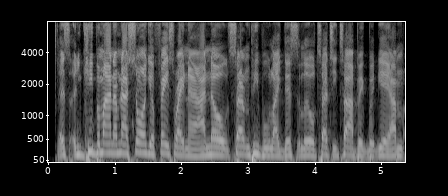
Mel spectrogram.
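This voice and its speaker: A man talks at a very fast pace in a fairly high voice with ordinary pitch variation, music playing in the background. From Washington DC, US. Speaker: livestream host. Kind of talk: casual chat. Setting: livestream.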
